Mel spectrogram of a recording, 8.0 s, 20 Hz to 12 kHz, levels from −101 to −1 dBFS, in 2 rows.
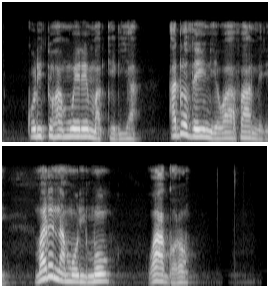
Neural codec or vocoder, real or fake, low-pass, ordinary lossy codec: codec, 16 kHz, 16 kbps, FunCodec, trained on Chinese and English, 50 frames a second; fake; 7.2 kHz; none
